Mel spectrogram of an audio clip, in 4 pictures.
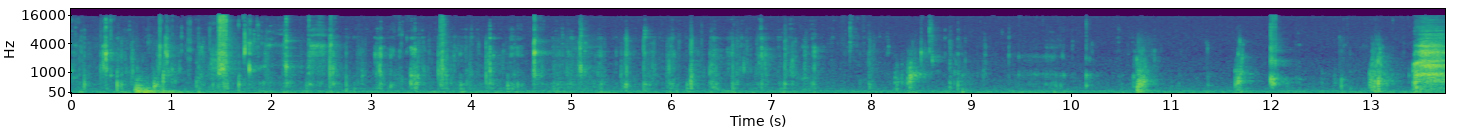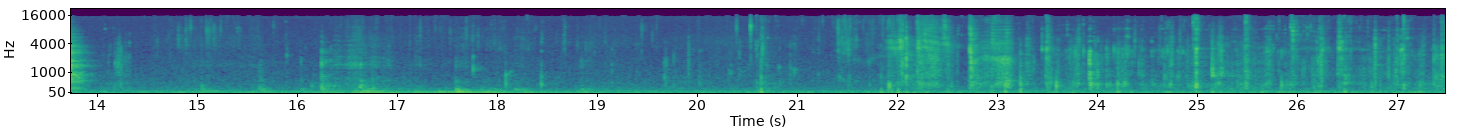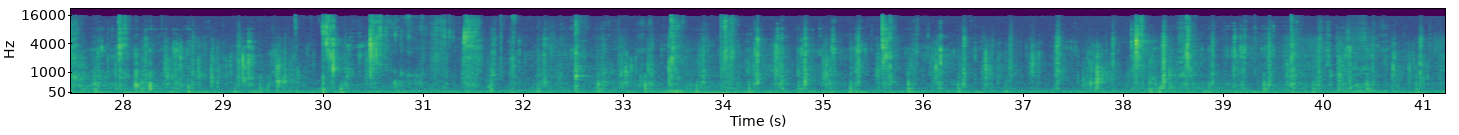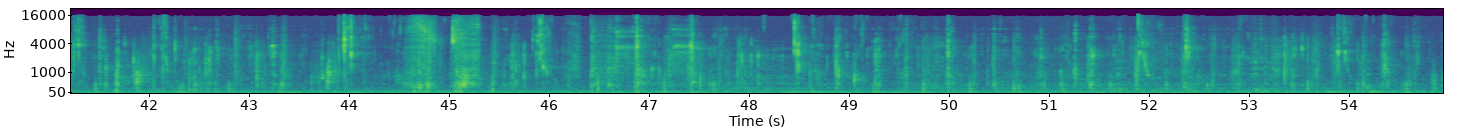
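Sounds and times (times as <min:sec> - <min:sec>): close chewing with wet clicks: 0:00.0 - 0:10.8, 0:17.8 - 0:54.9.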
